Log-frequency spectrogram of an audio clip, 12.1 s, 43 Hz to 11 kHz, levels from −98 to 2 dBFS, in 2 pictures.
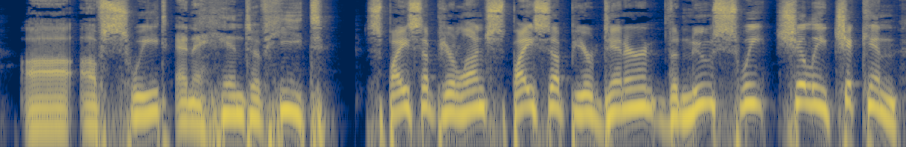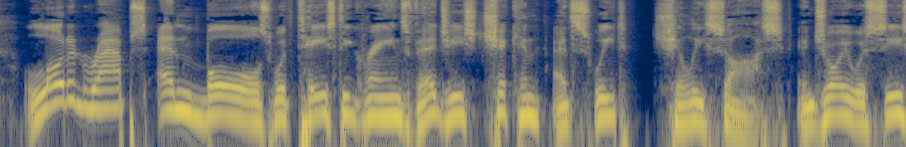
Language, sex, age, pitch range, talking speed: English, male, 50-69, 115-170 Hz, 185 wpm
